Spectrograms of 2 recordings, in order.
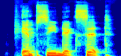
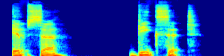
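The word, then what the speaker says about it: ipse dixit: Ipsy Dixit, which is how I pronounce it. That is not how it's pronounced. I know that comes as a surprise to you, Sarah, but it is Ipsa Dixit.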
